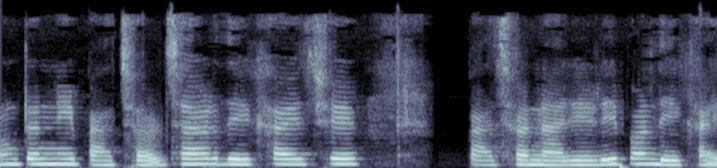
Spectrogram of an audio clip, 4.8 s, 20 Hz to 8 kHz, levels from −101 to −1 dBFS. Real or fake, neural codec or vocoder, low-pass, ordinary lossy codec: real; none; 7.2 kHz; AAC, 32 kbps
